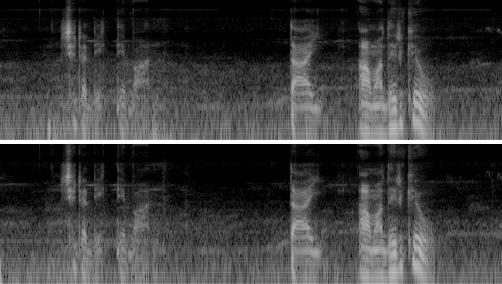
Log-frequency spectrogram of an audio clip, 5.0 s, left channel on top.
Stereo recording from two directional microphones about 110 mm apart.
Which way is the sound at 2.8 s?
30° right (ahead or behind).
